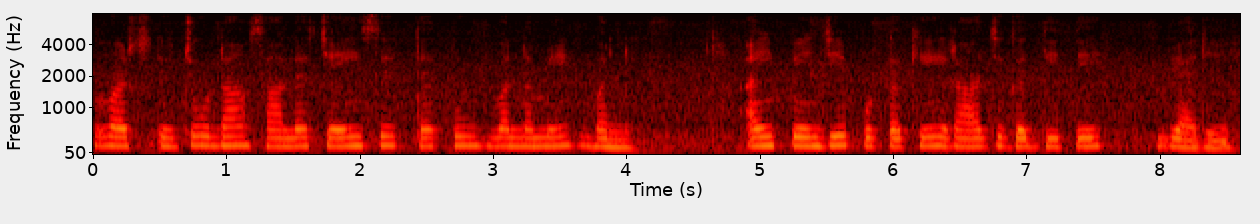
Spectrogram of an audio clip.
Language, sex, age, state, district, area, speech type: Sindhi, female, 30-45, Rajasthan, Ajmer, urban, spontaneous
